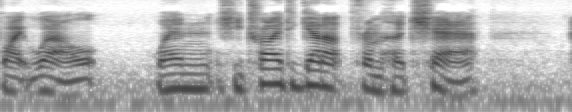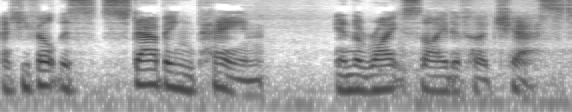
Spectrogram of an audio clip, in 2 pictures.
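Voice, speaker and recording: Somewhat breathy, a man of medium pitch talks at a fairly slow pace with lively intonation. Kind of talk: casual talk to camera. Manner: very slow.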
